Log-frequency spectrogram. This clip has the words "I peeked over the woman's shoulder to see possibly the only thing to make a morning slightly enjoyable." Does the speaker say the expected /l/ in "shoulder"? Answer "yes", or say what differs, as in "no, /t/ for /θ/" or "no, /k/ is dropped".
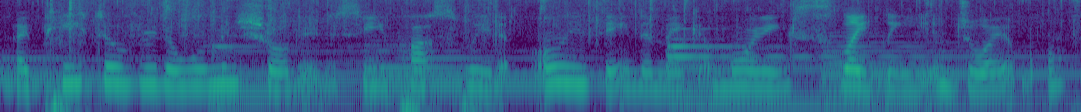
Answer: yes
